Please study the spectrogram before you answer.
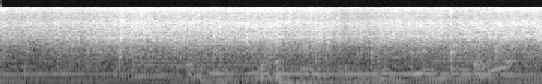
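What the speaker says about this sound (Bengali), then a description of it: "বেগুনটাকে ভেজে নেব" Small eggplant (brinjal) rubbed with salt and turmeric fries in oil left over from frying fish, giving a steady loud sizzle with a few spatula scrapes and knocks in the pan.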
